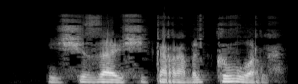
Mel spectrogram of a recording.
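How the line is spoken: Through clenched teeth. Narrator (Russian): сквозь зубы процедил Кертис

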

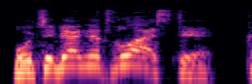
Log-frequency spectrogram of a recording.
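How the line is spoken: Shouted. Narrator (Russian): крикнул Газ

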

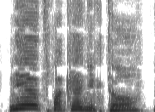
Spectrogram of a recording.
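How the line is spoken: Cheerful reply. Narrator (Russian): весело отозвался Шут

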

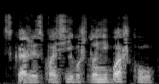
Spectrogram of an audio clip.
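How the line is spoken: Snort. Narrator (Russian): фыркнул Флинт

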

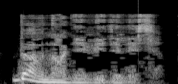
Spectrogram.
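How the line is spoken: Whisper. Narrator (Russian): прошептал он

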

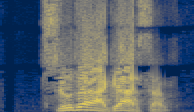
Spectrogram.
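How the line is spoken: Roared. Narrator (Russian): взревел Улькворн

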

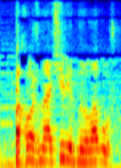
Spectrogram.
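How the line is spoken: Plain. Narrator (Russian): говорит Абаддон

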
